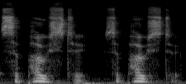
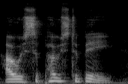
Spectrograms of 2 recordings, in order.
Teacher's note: The to also becomes more of a t.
